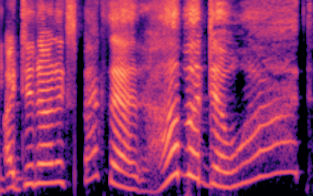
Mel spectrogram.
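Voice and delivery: high, slow, stretched-out hubba de what; mock delighted surprise. Imagining the reaction to a surprise pizza, drawn out and high. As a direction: gush with exaggerated delight.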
